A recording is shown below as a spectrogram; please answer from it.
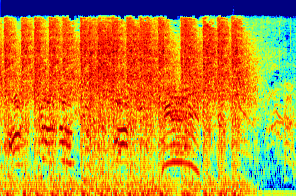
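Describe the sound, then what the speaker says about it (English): Rapid bursts of gunfire in GTA IV aimed at a truck driver during a hijack mission, loud and continuous with repeated shots and game effects, fading slightly at the end. "I'll always try to shoot the driver."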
